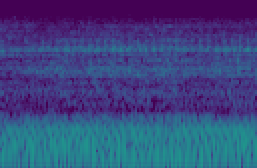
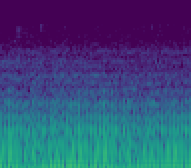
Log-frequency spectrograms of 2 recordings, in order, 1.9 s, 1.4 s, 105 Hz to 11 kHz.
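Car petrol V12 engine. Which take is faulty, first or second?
second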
